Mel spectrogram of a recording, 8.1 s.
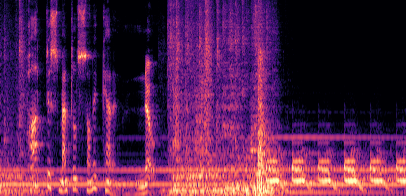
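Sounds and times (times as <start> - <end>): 
clattering rummaging noise: 0.0 - 1.1, 3.2 - 5.8
speech: 0.6 - 4.2
sci-fi disturbance alarm pulses: 5.3 - 8.1.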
